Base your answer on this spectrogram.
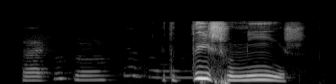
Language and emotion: Russian, angry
